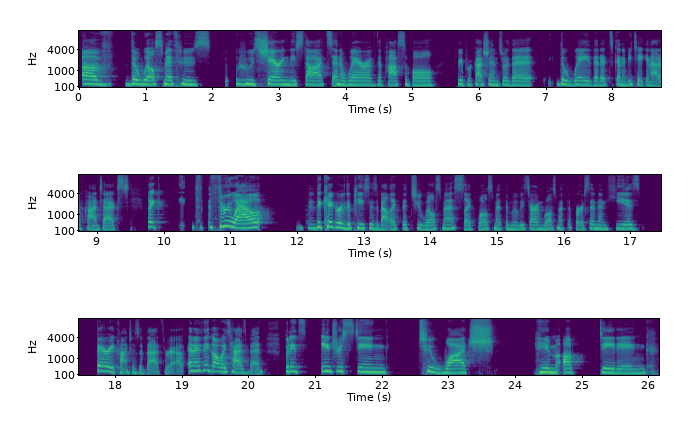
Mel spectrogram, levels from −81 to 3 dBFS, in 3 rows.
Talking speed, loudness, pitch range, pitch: 175 wpm, -23 LUFS, 180-215 Hz, 195 Hz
